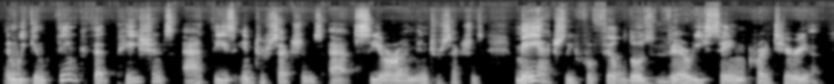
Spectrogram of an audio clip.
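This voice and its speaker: A man answering as a physician researcher in a formal interview, measured and articulate with academic wording. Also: mid-range voice, lively intonation.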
